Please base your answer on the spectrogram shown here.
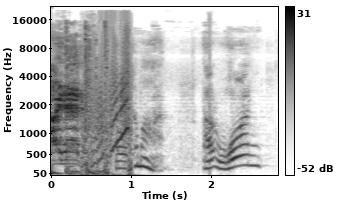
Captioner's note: record scratch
